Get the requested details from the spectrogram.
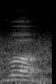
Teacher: दंतोष्ठ्य, जिनका उच्चारण निचले होठों से दांतों के मिलने से होता है।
